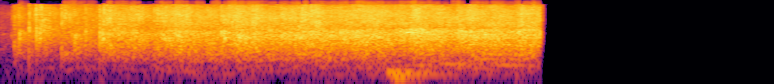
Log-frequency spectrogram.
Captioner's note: applause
